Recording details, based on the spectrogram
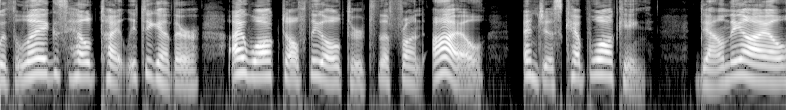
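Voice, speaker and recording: Speaking at a fairly slow pace in an ordinary speaking voice, a woman with a medium pitch and lively intonation is captured in a very clean recording with a silent background and a dry, close sound with no echo. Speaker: audiobook narrator and voice actor. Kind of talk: audiobook narration of a humorous first-person story. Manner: warm, confiding tone addressing listeners as dearies.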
